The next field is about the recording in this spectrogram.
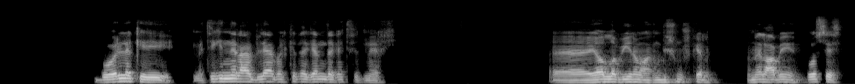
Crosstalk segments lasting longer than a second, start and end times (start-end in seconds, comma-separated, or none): none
